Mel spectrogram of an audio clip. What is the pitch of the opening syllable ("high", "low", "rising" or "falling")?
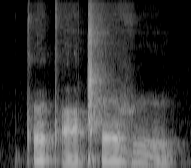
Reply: falling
